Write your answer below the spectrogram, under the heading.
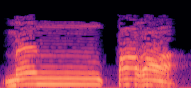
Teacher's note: نلفظ النون الساكنة من كلمة من مخرج الطاء من كلمة طغى، فنقول: من طغى، مع إظهار الغنة التي هي الدليل على وجود النون الساكنة.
